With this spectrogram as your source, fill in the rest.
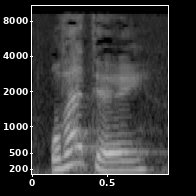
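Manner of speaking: normal talking voice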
